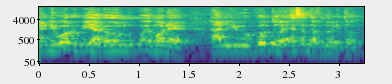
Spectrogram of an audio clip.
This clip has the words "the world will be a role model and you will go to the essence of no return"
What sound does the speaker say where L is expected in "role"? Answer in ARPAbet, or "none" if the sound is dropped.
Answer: N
